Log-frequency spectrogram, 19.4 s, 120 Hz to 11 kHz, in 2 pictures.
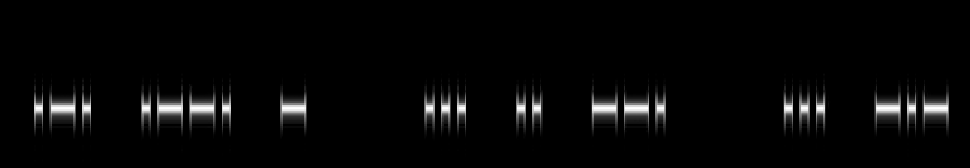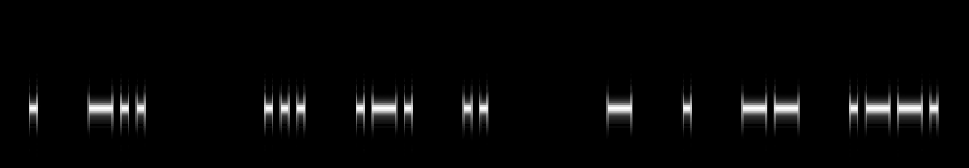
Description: Morse code, heard as a keyed tone, about 15 wpm, spaced as for 10 wpm, 600 Hz. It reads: RPT SIG SKED SRI TEMP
